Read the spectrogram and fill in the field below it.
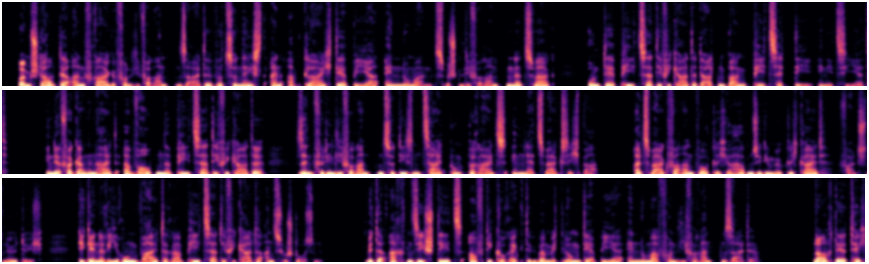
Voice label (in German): Hoerprobe E-Learning; P Zertifikate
